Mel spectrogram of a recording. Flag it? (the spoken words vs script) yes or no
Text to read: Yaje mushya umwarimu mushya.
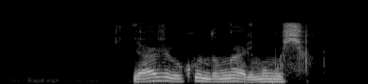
yes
